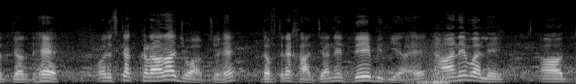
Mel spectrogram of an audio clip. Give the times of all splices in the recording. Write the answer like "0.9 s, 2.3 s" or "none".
2.5 s, 4.3 s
